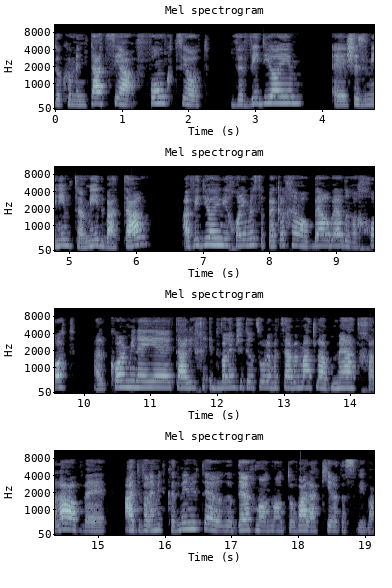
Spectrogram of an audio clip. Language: Hebrew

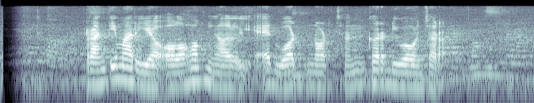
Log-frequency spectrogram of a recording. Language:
Sundanese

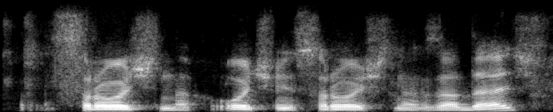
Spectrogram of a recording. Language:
Russian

